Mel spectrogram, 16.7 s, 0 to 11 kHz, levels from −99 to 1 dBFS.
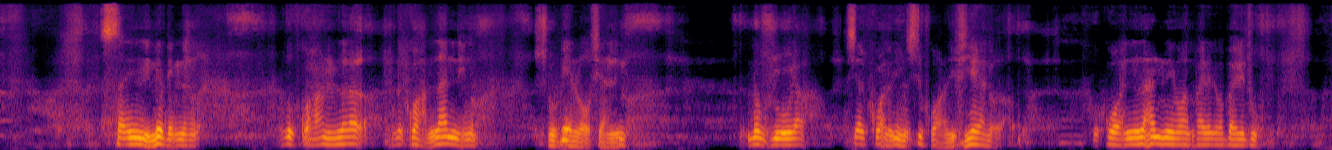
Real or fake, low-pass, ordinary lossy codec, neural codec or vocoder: fake; 9.9 kHz; AAC, 32 kbps; codec, 16 kHz in and 24 kHz out, 0.4 kbps, LongCat-Audio-Codec, four codebook decoder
